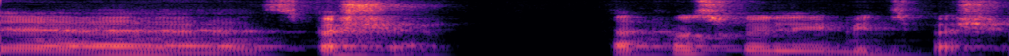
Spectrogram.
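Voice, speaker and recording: Speaking in a dark, mellow tone, a man delivers the lines. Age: 60s. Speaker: dentist. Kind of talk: interview. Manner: halting.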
